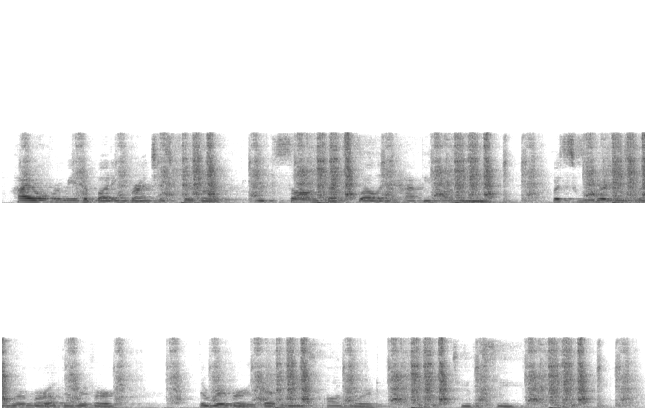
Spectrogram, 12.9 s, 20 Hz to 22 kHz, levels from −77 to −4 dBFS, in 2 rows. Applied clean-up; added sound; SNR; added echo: none; Engine; 0 dB; reverberation time 2.9 s.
